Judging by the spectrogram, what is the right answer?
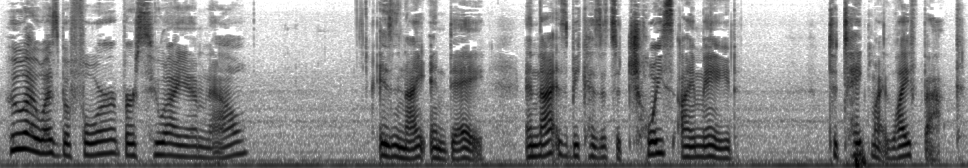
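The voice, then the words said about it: Emotional, choked-up voice. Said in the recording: “here I am getting emotional again.”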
